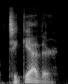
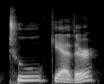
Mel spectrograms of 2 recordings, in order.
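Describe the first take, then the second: First: 'together' as quick tuh-GETHER; reduced first syllable. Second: 'together' as TOO-gether with a full oo; unreduced vowel. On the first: Teacher giving what everybody says, 'together' as tuh-gether. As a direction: barely voice the first vowel of 'together'. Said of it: "Everybody will say together". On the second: Teacher giving the rare version, 'together' as too-gether. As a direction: stretch the first syllable of 'together' to too. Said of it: "Very few people will say". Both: Shown as a demonstration.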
